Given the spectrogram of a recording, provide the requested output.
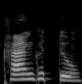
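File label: "qianki" plural, Archi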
